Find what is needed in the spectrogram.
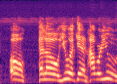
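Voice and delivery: put-on slow, unhurried, high French accent. Speaker quoting a french journalist who greeted him on the street, in a french accent. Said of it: "with her French accent".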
